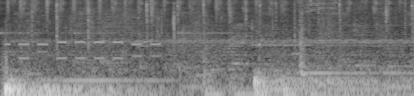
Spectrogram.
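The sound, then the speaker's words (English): A telephone number is dialed for a traced call: a series of short touch-tone beeps over a low background rumble. “dial the number.”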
